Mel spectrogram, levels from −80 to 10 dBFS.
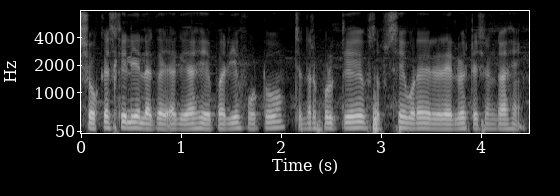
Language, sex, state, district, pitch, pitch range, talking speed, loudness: Hindi, male, Maharashtra, Chandrapur, 125 Hz, 120-135 Hz, 215 wpm, -19 LUFS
